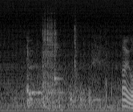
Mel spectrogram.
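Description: Speech: a man's short exclamation about half a second in, then "hang on" near the end, over a steady low electrical hum.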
